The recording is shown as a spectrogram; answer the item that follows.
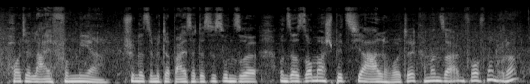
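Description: A man speaks at a very fast pace with hardly any pauses, his pitch fairly high and its variation ordinary. His loudness stays very even over noticeable background noise. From Bavaria, Chiemgau. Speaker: radio host. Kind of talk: casual chat.

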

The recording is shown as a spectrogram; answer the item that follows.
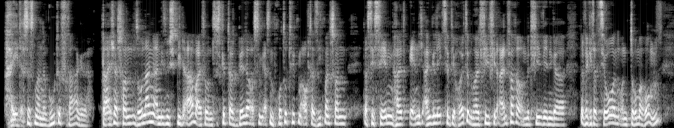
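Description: Using an ordinary speaking voice, a man talks at a fairly quick pace and fairly high pitch, with ordinary pitch variation and very even loudness. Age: 40s. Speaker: game developer and architectural visualizer. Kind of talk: interview. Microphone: poor microphone quality.

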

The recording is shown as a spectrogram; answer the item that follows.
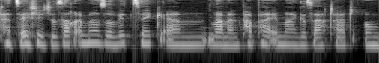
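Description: A woman's rather quick speech keeps fairly level intonation while noticeable noise runs in the background. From German wine region. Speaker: winemaker. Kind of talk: interview.

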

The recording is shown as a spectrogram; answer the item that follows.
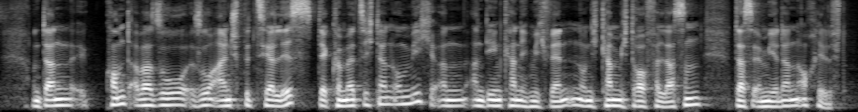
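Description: With a northern German accent, a man talks in a dark, mellow tone with ordinary pitch variation. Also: medium pitch for a man, moderate pace, very clean recording, silent background. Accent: northern German, noticeable. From northern Germany, North Sea coast near Danish border. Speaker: customer service manager. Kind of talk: podcast interview. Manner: hesitant, many fillers and repetitions.

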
